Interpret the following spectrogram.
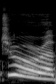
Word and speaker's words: drawer: draw that's a draw it's spelled drawer but you pronounce it draw no way no you've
